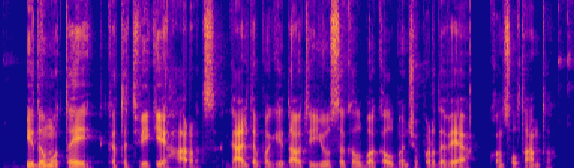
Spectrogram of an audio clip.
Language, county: Lithuanian, Vilnius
